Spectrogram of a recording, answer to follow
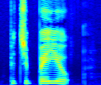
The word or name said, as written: pichipayuu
